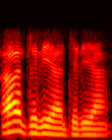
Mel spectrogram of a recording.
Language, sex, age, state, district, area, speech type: Tamil, male, 30-45, Tamil Nadu, Madurai, rural, conversation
